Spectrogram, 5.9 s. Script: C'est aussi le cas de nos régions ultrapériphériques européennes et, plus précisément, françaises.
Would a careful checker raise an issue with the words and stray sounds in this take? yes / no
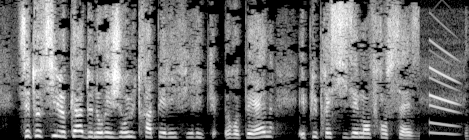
yes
